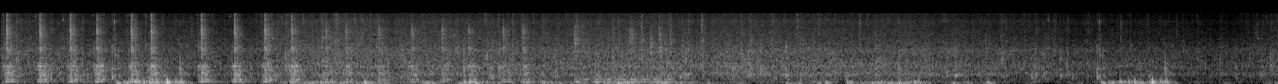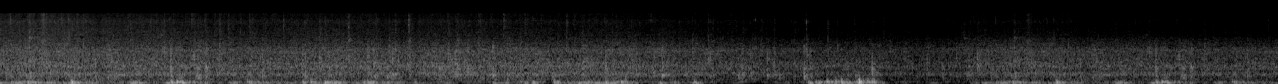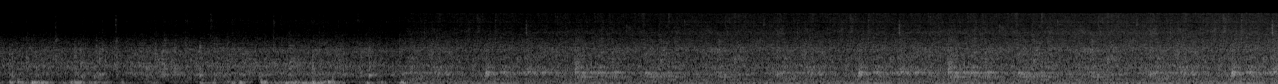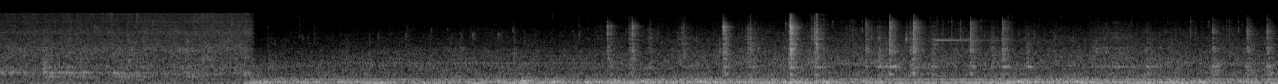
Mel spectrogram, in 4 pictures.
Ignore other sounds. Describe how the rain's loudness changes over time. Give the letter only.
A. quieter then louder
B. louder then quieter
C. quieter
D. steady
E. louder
A.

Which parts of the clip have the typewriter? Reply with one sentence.
You can hear the typewriter from 0.0 to 6.8 s and from 44.2 to 51.0 s.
